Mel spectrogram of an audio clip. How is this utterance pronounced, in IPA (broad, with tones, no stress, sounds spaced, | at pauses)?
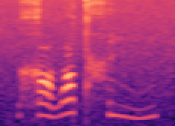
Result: x ə˧˩˧ ðˤ y˥˧ tˤ x i˧˩˧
